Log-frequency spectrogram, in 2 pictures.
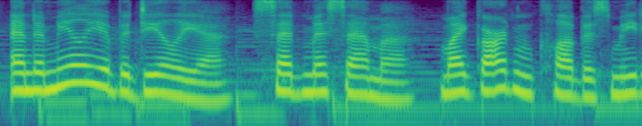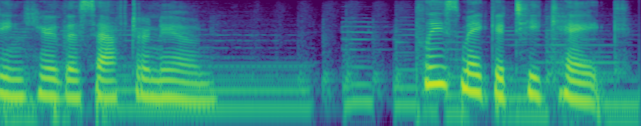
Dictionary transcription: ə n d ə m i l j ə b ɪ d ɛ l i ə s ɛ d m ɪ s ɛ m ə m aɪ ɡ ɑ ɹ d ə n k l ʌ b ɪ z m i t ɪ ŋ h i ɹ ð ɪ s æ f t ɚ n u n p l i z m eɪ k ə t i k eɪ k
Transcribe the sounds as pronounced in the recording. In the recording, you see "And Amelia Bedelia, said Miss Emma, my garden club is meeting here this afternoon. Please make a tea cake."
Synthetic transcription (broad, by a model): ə n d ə m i l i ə b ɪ d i l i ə s ɛ d m ɪ s ɛ m ə m aɪ ɡ ɑ ɹ d n k l ʌ b ɪ z m i t ɪ ŋ h i ɹ ð ɪ s æ f t ɚ n u n p l i z m eɪ k ə t i k eɪ k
